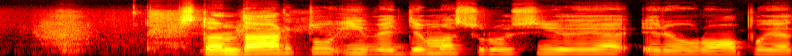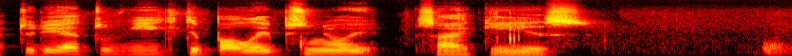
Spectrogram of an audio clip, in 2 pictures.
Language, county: Lithuanian, Vilnius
